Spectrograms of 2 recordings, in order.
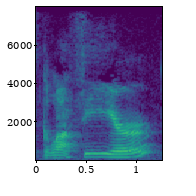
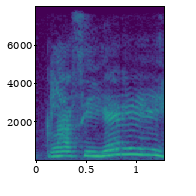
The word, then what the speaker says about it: Glossier: quick glossier pronunciation glossier the wrong way is glossier and the right way is glossier so okay i know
